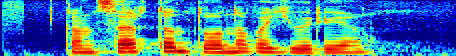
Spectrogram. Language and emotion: Russian, neutral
